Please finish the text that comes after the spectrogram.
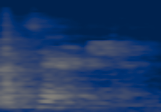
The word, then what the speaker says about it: Tyranena: Tyranena? Tyranena, yeah.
